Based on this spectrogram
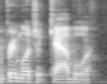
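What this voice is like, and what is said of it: Put-on country cowboy accent. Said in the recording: “look at the accent I just did.”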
